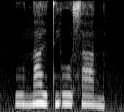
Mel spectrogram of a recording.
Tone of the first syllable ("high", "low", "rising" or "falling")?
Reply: low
